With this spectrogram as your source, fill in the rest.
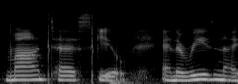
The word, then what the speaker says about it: Montesquieu: i like to remember montesquieu because his last name is three syllables if you go all the way back to where you used to clap out your syllables in uh in elementary school montesquiou has three syllables montesquieu and the reason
